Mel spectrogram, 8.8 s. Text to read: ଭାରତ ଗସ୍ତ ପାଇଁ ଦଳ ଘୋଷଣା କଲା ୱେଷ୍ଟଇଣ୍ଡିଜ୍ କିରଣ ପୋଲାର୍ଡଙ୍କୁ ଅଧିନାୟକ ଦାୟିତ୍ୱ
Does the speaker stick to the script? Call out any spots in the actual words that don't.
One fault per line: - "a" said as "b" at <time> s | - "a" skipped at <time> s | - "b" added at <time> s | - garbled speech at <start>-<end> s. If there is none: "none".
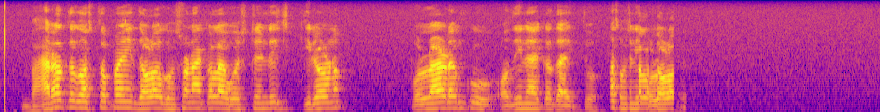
- garbled speech at 6.1-6.9 s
